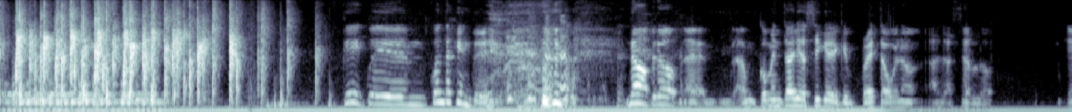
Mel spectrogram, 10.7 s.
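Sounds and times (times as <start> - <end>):
audience applause: 0.0 - 3.3
speech: 3.4 - 10.0
laughter: 4.8 - 7.0.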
